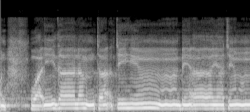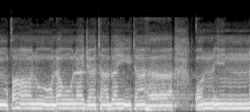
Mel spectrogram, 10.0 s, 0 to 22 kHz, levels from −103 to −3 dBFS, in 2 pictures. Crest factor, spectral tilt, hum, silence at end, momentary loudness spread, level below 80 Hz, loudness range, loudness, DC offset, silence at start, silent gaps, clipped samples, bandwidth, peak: 8 dB; -9 dB/octave; none; 0 s; 5 LU; -50 dBFS; 2 LU; -15 LUFS; under 0.1%; 0 s; none; under 0.1%; 6.2 kHz; -8 dBFS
